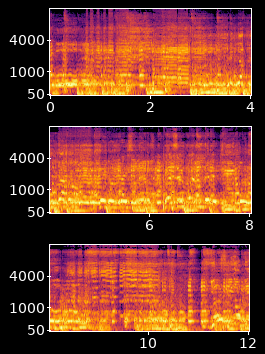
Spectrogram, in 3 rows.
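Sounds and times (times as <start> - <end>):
brass band music through speakers: 0.0 - 12.0.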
